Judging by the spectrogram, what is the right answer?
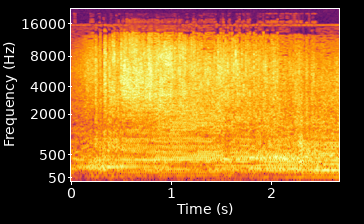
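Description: Race cars at Sears Point during a 2003 American Le Mans Series round, including an Audi, a loud continuous engine roar passing close with steady high-pitched revving.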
